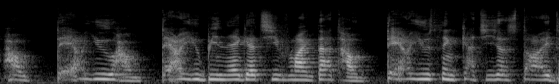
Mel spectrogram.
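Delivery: fierce whispered scolding at herself; whispered self-reproach, shaking with anger; angry self-scolding. Retold or imitated. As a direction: hiss it at yourself, furious but hushed. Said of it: "I was so angry at myself".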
